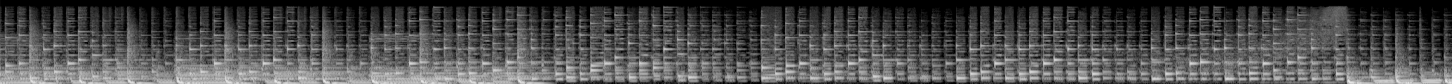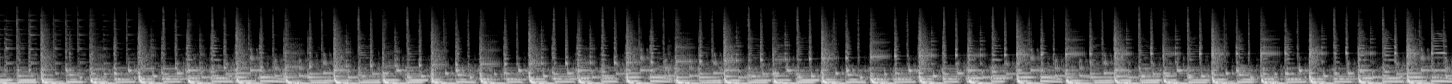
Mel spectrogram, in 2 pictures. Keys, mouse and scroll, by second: 0.6 click, 1.0 scroll down 2, 1.7-2.1 drag, 2.3 scroll down 4, 2.5-2.8 middle drag, 2.8 scroll down 4, 3.1 middle click, 3.8 click, 4.2 click, 5.0-6.1 middle drag, 6.1 click, 6.8 a, 7.2 g, 8.8 middle click, 9.8 g, 10.8 middle click, 11.3 r, 12.7-13.7 right drag, 13.7-14.1 drag, 14.1-15.6 right drag, 15.6-16.8 drag, 17.2 middle click, 17.8 r, 18.8-19.6 middle drag, 19.6 space, 20.0-20.9 middle drag, 20.9 click, 21.5 g, 23.0 click, 23.2 space, 23.4-23.8 middle drag, 23.8 click, 24.0-25.5 middle drag, 26.5 click, 27.7 click.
